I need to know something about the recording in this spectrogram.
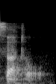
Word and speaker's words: subtle: whether or not it's even pronounced but it's pronounced subtle some people would write it just with an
